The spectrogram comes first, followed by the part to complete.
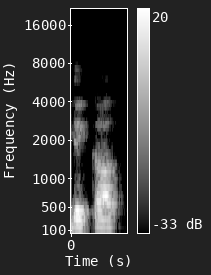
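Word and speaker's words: Descartes: आहे त्याच जे जनरली फ्रेंच लँंग्वेज असल्यामुळे प्रोनाउन्सशन वेगवेगळी असतात रेने देकात हा त्याच करेक्ट प्रोनन्सशन आहे.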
